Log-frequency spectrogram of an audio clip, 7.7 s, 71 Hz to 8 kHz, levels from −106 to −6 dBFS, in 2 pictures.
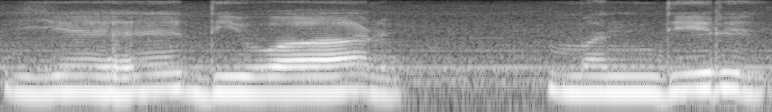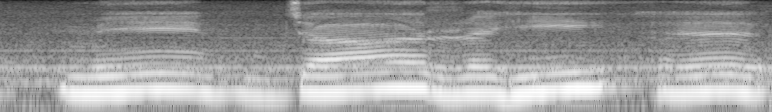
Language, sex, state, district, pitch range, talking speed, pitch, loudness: Hindi, male, Rajasthan, Jaipur, 160-185 Hz, 55 wpm, 165 Hz, -16 LUFS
